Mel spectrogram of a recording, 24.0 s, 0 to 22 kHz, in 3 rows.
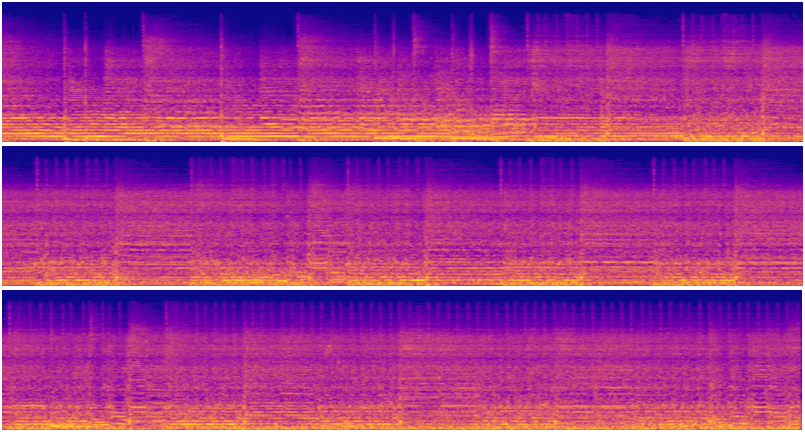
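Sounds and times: metal band playing live: 0.0 - 24.0.

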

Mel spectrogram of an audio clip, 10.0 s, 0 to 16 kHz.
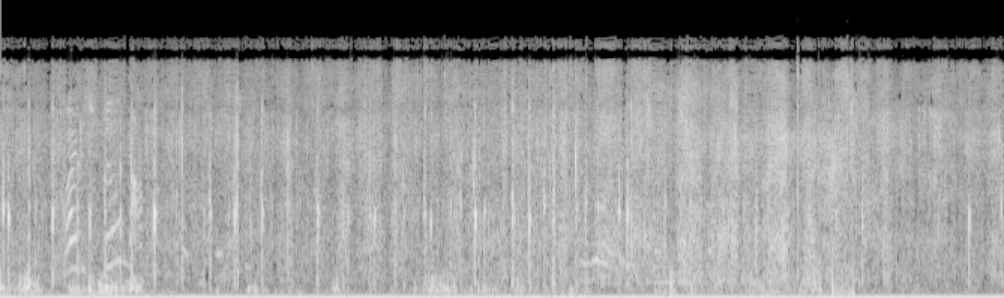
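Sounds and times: horse hoofbeats: 0.0 - 10.0.

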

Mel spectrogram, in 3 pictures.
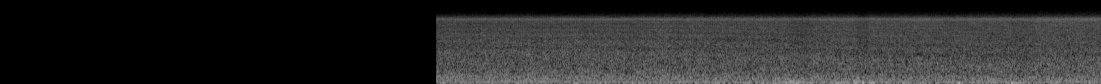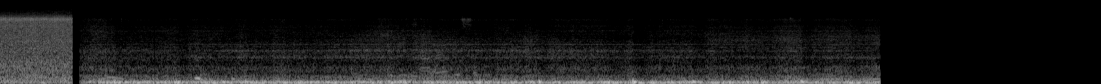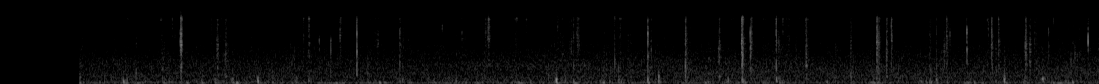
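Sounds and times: waterfall roaring: 4.4 - 11.8
low uneven rumble: 11.8 - 19.8.

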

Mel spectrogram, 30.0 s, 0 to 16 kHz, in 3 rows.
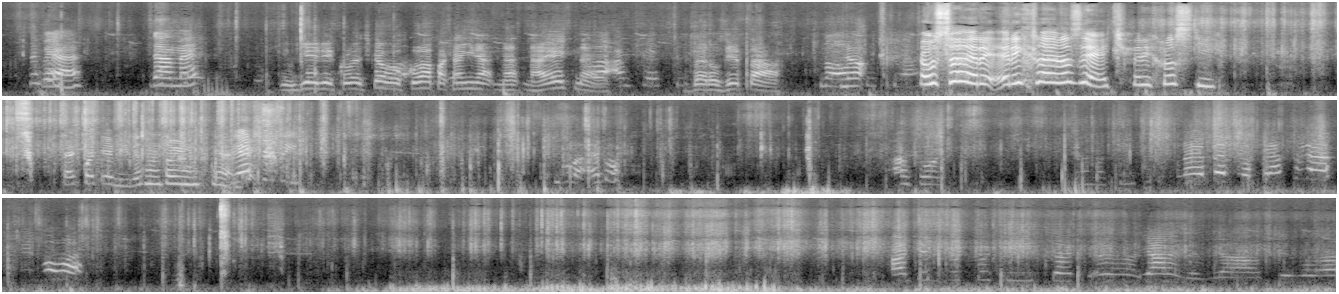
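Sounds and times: wind rumbling on microphone: 10.5 - 17.0, 22.4 - 30.0.

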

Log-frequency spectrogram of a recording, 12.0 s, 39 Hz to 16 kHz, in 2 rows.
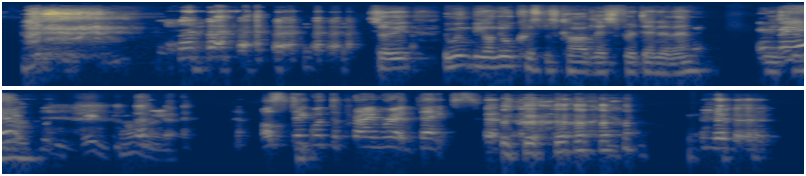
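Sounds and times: people laughing: 0.2 - 3.9, 5.8 - 7.4, 9.7 - 11.8.

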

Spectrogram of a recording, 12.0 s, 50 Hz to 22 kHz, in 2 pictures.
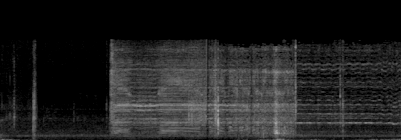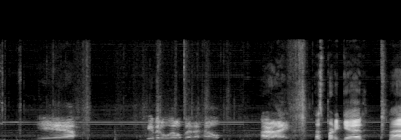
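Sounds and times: motors whining: 1.6 - 12.0.

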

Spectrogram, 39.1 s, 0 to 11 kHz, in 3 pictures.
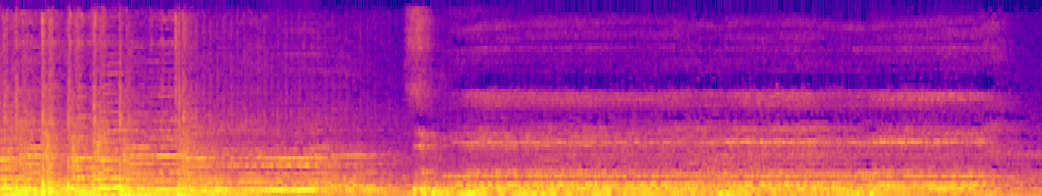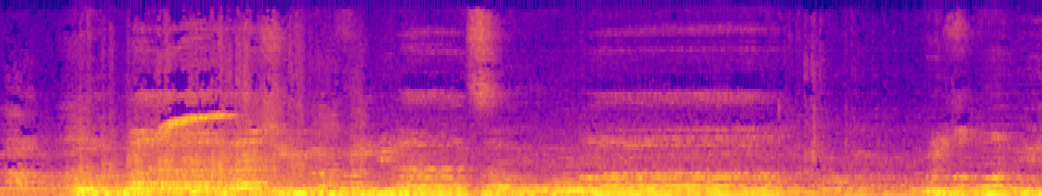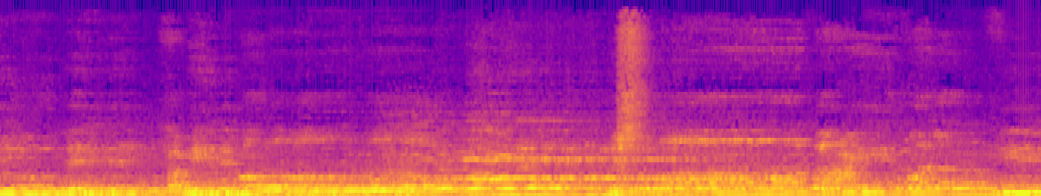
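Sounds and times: choir singing: 0.0 - 39.0
string ensemble: 0.0 - 39.0
man singing long held notes: 2.6 - 39.0.

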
